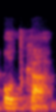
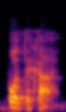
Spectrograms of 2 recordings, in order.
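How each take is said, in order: First: No vowel is sounded between t and k. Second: A short vowel is sounded between t and k. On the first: The speaker calls it wrong. "We normally pronounce this as Otka" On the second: The speaker calls it right. "Vocal shiwa"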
